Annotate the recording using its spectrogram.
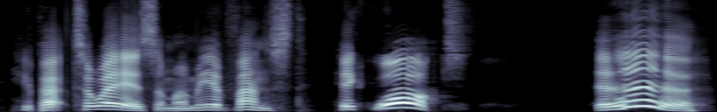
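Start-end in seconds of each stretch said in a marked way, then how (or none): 1.7-2.3 very loud high yell; startled high cry; alarmed shout. Acted. Uncle backs from advancing mummy, shouting. 3.0-3.5 high, loud startled groan; involuntary yelp; loud "ugh" cry. Acted. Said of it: "escaped Sari's lips".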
